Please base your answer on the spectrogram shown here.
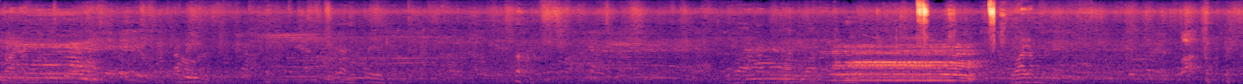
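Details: Water buffalo herd heading to market at Sibreh, Aceh Besar, Indonesia: a long, strong bellow lasting about two seconds stands out amid constant background talk and bustle from people nearby.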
